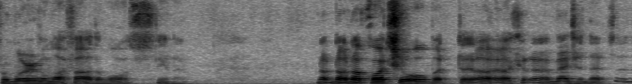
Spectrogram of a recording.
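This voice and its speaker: In an Australian accent, the speaker goes at a fairly slow pace, with audible room echo. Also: man. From Queensland, Australia. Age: 80s+. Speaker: oral history interviewee. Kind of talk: oral history interview. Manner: halting, many repetitions and fillers.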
